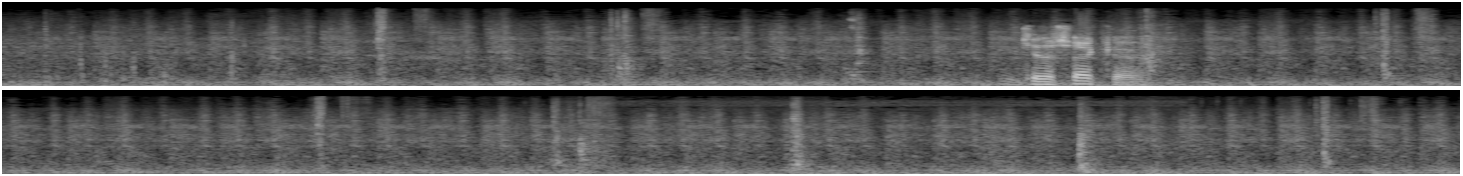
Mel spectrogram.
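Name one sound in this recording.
A petrol engine generator rumbles and rattles as it is worked on by hand.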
